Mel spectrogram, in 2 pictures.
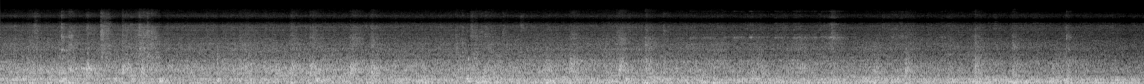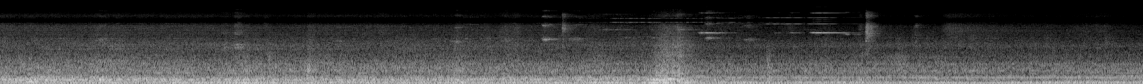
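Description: Interior sound of a Kanto Railway Joso Line diesel railcar slowing into a station: a steady rumble of wheels and engine that gradually eases off. About three-quarters of the way through there is a thump, after which a quieter, steady hum remains.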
